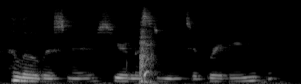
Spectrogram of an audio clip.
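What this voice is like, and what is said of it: Sultry late-night radio DJ voice. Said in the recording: “if I had like a Quiet Storm show, that's the voice I would use ... that was my sexy voice”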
